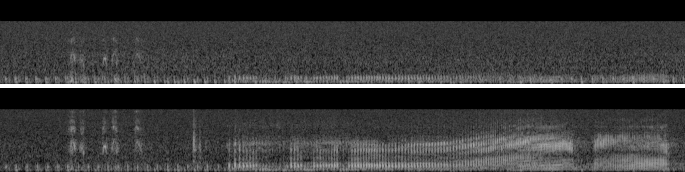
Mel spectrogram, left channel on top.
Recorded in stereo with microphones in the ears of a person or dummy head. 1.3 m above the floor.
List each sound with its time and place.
0.7 s a zipper: 45° right (ahead or behind)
